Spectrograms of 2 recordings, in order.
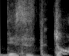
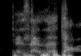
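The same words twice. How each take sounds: First: Said in the usual way. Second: Breathy whispered repeat. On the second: Shown as a demonstration. Repeating the phrase to viewers, whispered. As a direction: whisper it like a secret.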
